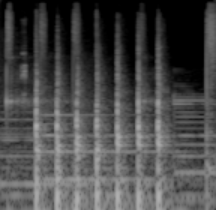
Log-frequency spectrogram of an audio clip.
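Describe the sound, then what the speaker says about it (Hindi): A hand raps on a wooden bedroom door late at night, about seven firm, close knocks in a fairly even rhythm with brief gaps. "वो श्रीनिवास को ये बात बताने के लिए उनके कमरे का दरवाजा खटखटाती है।"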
